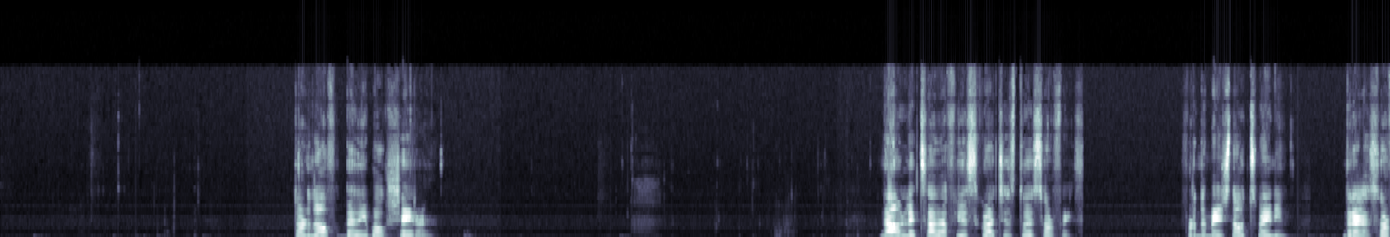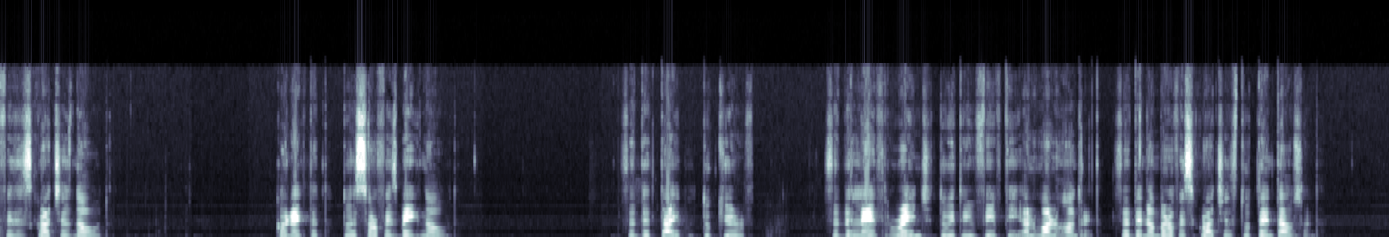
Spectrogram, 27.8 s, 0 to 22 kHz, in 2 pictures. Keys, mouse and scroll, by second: 0.5 click, 2.0 click, 3.3 click, 3.6 click, 5.3-9.5 alt+drag, 9.7 click, 10.7 alt+click, 12.2 click, 14.2-15.6 drag, 15.9 alt+click, 16.3-16.7 drag, 16.9 alt+click, 17.8 click, 18.9 click, 19.4 click, 19.5 a, 20.6 click, 21.1 click, 22.0 click, 25.7 click.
